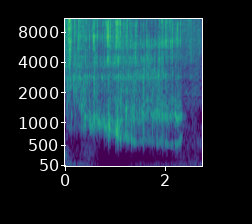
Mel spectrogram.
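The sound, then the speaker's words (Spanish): Water pours steadily into a glass for about two seconds, a bubbling trickle whose pitch rises as the glass fills, then stops abruptly. No one speaks. “¿Gusto más agua? Dale.”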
